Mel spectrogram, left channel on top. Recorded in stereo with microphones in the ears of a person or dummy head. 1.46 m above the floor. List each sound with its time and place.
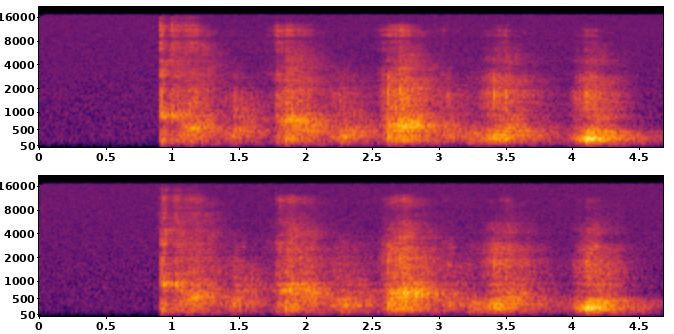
0.9 s chewing: 30° left (ahead or behind), 9.5 m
